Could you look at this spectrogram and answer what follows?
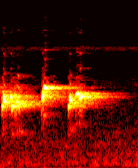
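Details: Yellow-vented bulbul singing vigorously: three short, clear whistled notes, each sliding slightly downward and fading into a trailing tail, with no other sounds around them.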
